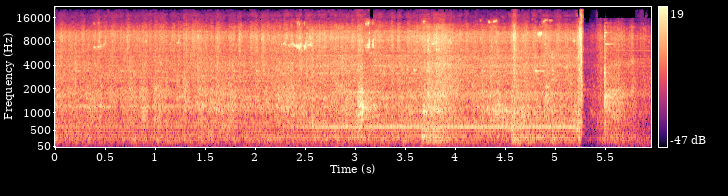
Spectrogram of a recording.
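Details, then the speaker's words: LiftMaster LM21XP operator on an overhead rolling fire door, lower limit being verified. Steady motor hum and rolling rattle as the door runs down, then a clean cutoff as it seats fully without buckling. Normal door closing. "I think that was pretty perfect. Let's just double check that. The door is not buckling at all. And the door is completely seated."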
